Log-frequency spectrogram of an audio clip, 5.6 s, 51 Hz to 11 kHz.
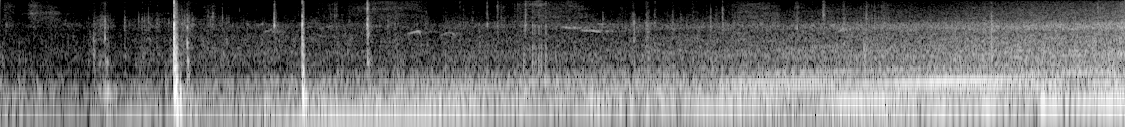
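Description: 1995 Mitsubishi 3000GT VR4's twin-turbo 6G72 V6 pulling away in first gear, its pitch rising steadily as it accelerates, with the turbochargers beginning to spool. Two sharp knocks in the first second and a half.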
